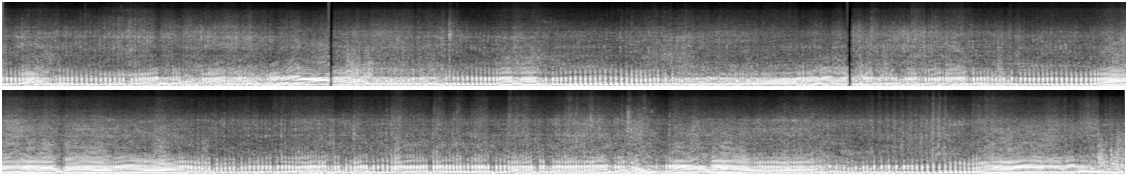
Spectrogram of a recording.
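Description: Off-road motorcycle engine under way, its pitch rising and falling again and again as the throttle is opened and closed.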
